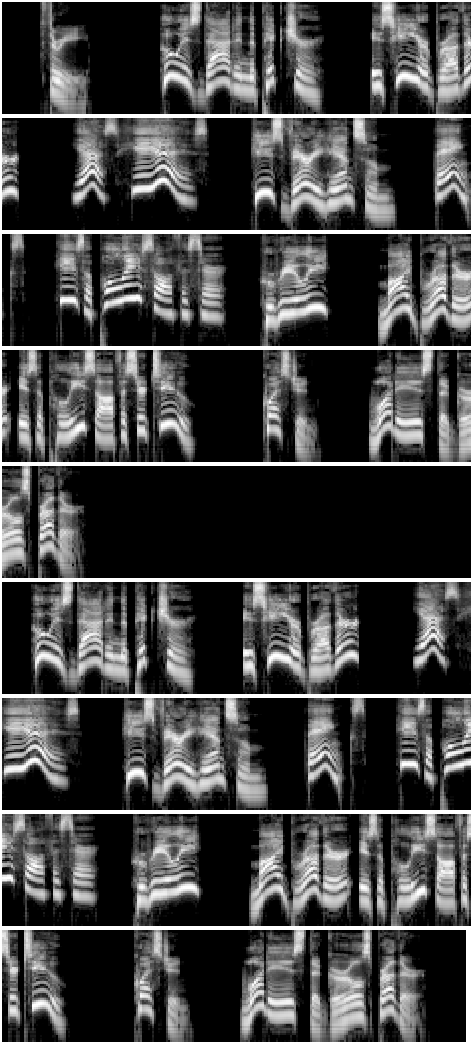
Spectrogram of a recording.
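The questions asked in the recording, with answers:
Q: What is the girl's brother?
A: A police officer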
